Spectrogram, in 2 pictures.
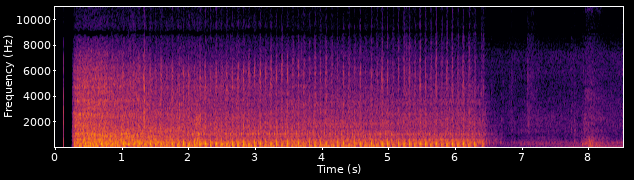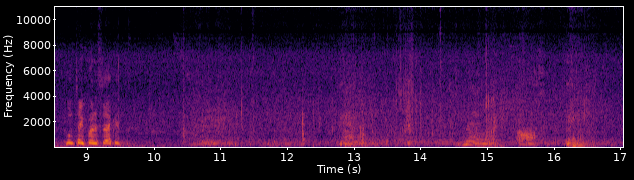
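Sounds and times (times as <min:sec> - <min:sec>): dirt bike engine idling: 0:00.3 - 0:08.8.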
